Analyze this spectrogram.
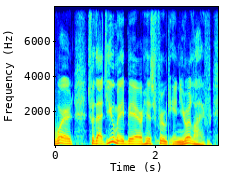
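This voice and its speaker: A man with an unremarkable speaking voice, a fairly high pitch and ordinary pitch variation comes through on a very clean recording with a silent background. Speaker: radio host. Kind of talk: radio dj patter. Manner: warm, upbeat, preacherly; smooth, rhythmic, ad-read delivery.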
